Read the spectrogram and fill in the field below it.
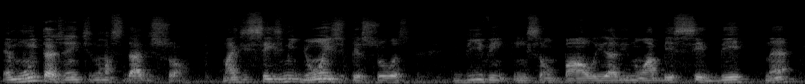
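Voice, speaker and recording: A middle-aged Brazilian teacher hosting a news channel, rambling in casual commentary full of fillers and tag questions. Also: male voice, measured pace, a little mellow. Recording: distant mic with faint rumble.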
